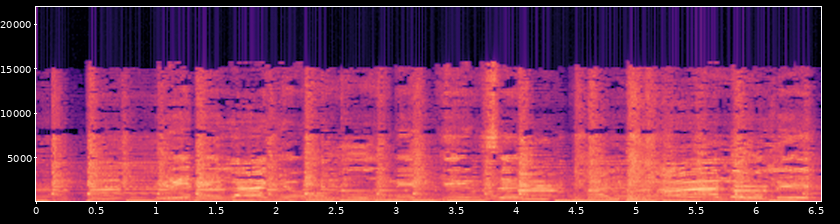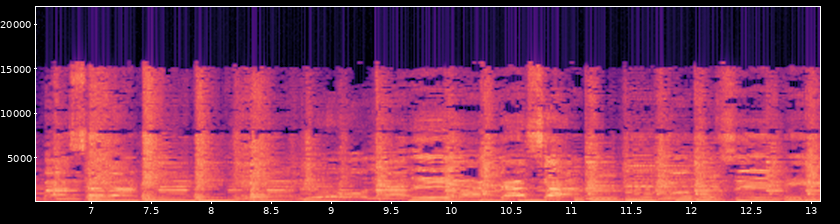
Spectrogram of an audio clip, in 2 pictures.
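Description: Acoustic guitar playing a corrido-cumbia: plucked bass notes in a steady rhythm under a melody whose pitch bends and wavers.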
